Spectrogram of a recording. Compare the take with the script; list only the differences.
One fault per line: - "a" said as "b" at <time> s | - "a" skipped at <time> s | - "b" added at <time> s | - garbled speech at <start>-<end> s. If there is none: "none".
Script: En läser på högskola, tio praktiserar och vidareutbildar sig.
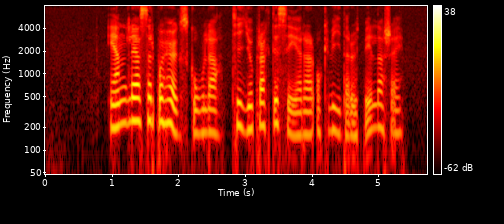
none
